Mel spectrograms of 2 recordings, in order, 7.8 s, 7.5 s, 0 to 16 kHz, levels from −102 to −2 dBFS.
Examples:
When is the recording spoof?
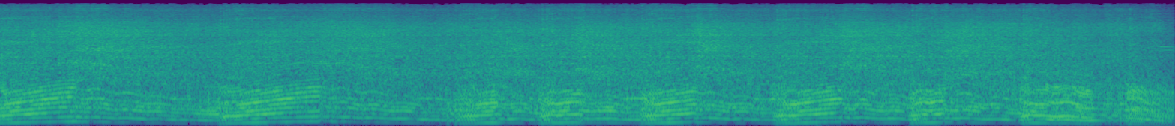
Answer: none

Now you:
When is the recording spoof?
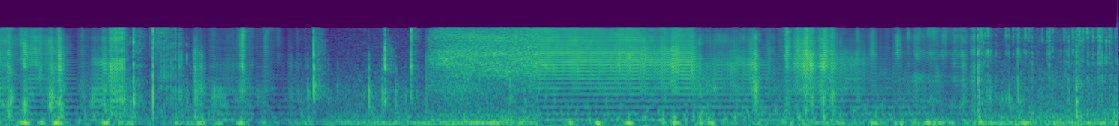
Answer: 0.0-0.8; 1.3-2.0; 3.6-6.5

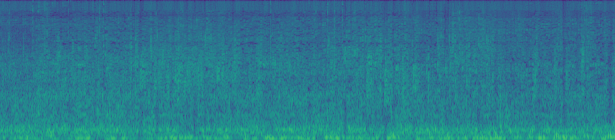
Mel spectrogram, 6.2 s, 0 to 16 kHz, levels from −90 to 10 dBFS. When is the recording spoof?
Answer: none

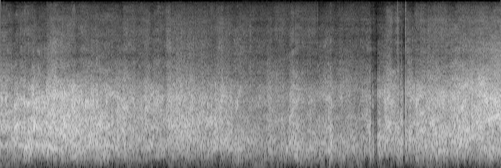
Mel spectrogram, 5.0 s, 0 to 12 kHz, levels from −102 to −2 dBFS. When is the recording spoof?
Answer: 0.0-1.7; 2.1-5.0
